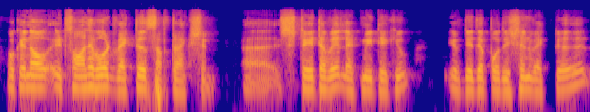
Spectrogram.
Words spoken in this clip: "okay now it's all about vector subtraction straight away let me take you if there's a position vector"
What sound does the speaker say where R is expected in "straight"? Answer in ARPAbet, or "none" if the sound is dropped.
none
